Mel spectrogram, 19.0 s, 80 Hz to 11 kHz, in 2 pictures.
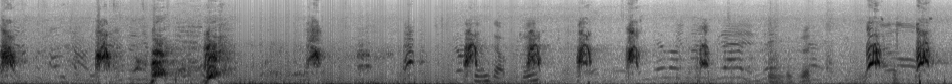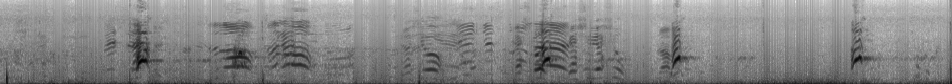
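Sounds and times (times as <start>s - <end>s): dog barking: 0.0s - 0.3s, 1.0s - 2.4s, 3.0s - 7.2s, 8.7s - 9.4s, 10.8s - 11.2s, 16.2s - 16.5s, 18.0s - 18.4s
wind rumble on microphone: 0.0s - 19.0s.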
